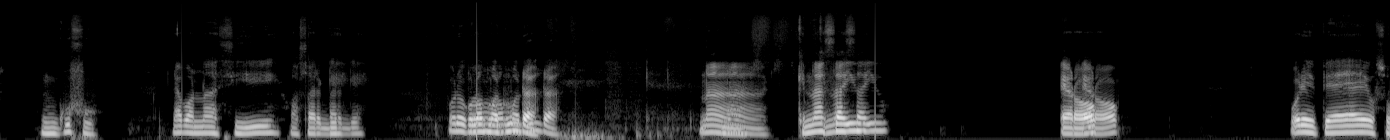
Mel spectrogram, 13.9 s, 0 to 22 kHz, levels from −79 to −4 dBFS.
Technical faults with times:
1.82 overlap between stream segments
2.78 overlap between stream segments
3.30-11.18 doubled audio track
3.78 overlap between stream segments
4.77 overlap between stream segments
5.75 overlap between stream segments
8.75 overlap between stream segments

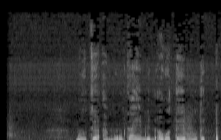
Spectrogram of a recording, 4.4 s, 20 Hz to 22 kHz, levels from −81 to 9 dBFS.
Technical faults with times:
0.00-4.43 channel delay (comb filtering)
0.00-4.43 low-bitrate audio saved at a high bitrate

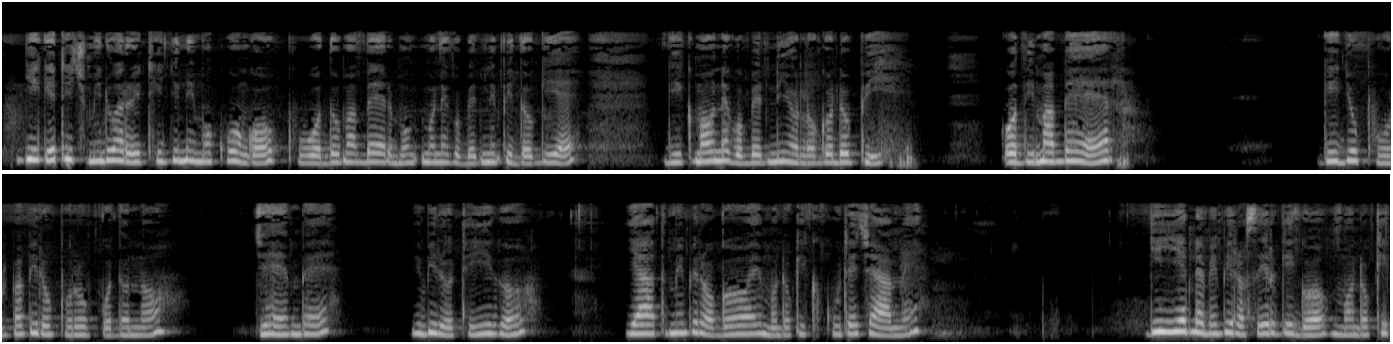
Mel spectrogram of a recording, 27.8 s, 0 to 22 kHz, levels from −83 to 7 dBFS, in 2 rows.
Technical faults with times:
0.00-27.78 Vorbis compression

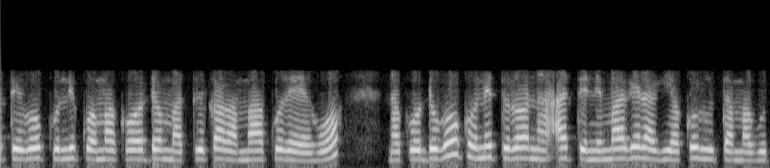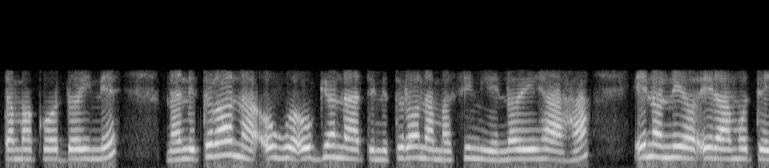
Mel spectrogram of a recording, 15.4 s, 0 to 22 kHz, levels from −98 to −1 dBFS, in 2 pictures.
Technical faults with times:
0.00-15.39 GSM full-rate codec

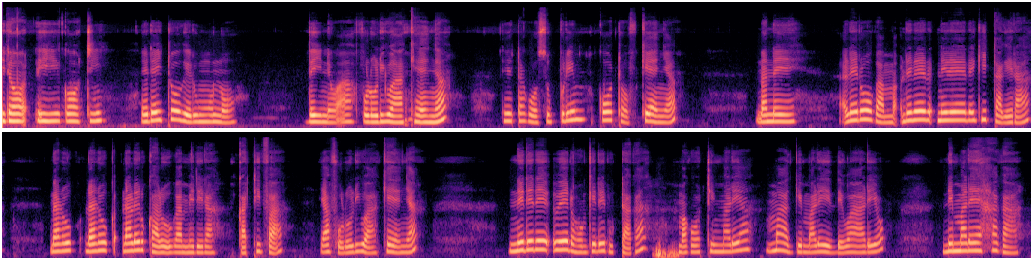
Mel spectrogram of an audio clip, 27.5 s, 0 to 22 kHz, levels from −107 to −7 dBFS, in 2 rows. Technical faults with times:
none

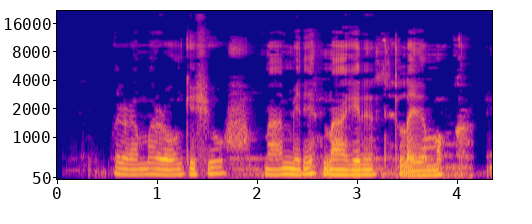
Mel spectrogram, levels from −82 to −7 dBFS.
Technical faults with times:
0.56-3.84 automatic gain rising

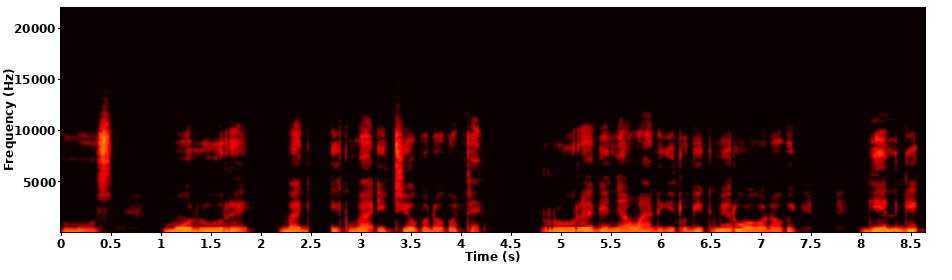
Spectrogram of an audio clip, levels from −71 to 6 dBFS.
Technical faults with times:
2.47-2.72 Bluetooth stall
7.50-7.78 Bluetooth stall

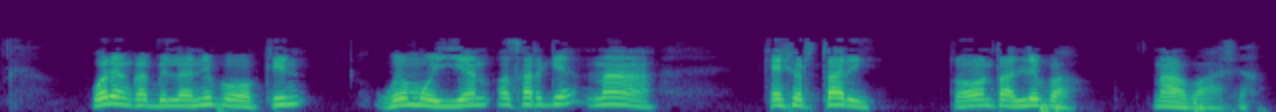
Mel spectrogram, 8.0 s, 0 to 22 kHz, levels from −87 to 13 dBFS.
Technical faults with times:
0.00-7.98 MP3 compression

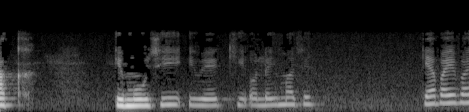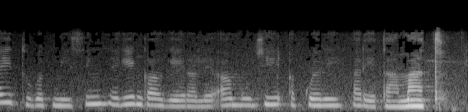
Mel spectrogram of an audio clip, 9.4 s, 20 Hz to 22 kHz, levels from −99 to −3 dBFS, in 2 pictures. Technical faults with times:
1.58-3.11 automatic gain rising
4.23-8.60 automatic gain rising

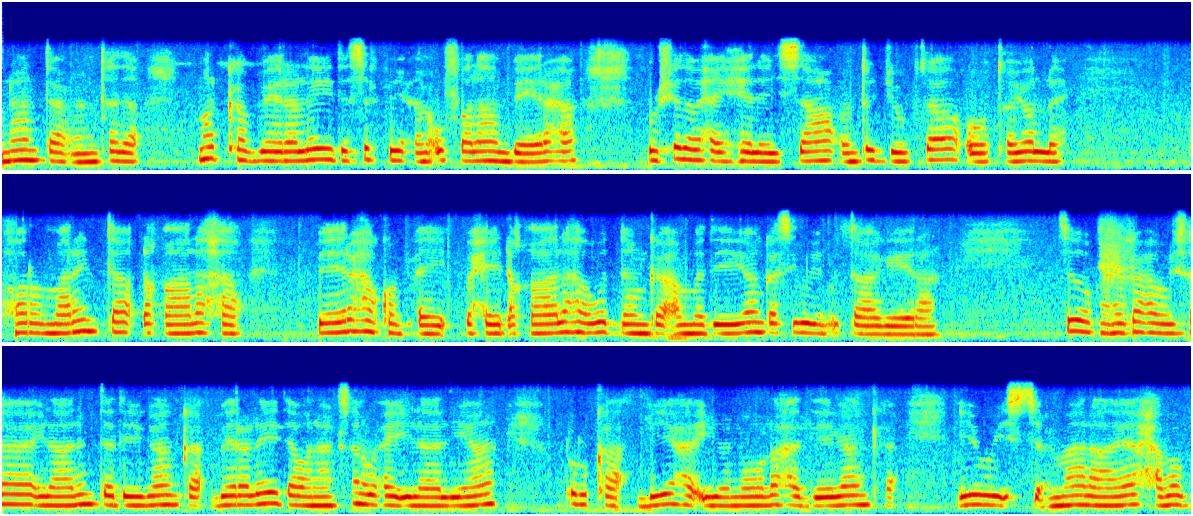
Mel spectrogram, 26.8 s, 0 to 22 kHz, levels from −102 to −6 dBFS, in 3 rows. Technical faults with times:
0.00-26.76 gain pumping

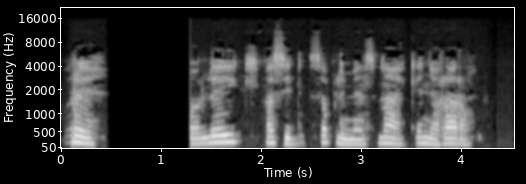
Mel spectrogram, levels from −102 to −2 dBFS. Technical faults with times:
0.86-1.29 clipped start after a pause

